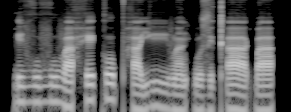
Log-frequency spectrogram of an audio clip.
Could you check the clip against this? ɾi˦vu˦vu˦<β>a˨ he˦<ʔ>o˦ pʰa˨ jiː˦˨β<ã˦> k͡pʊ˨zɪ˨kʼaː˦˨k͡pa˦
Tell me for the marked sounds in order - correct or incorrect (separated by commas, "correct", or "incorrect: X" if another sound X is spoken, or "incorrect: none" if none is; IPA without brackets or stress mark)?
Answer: correct, incorrect: k, incorrect: ã˨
